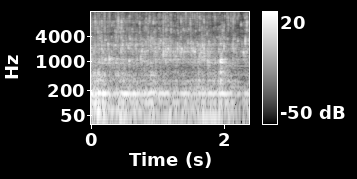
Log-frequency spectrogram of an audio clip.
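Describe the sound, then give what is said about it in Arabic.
Water runs from a bathroom faucet in a steady, hissing stream that stays even throughout, with a slight surge near the end. “رجعت تاني في الصالة سمعت صوت الحنفية مرة تانية.”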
